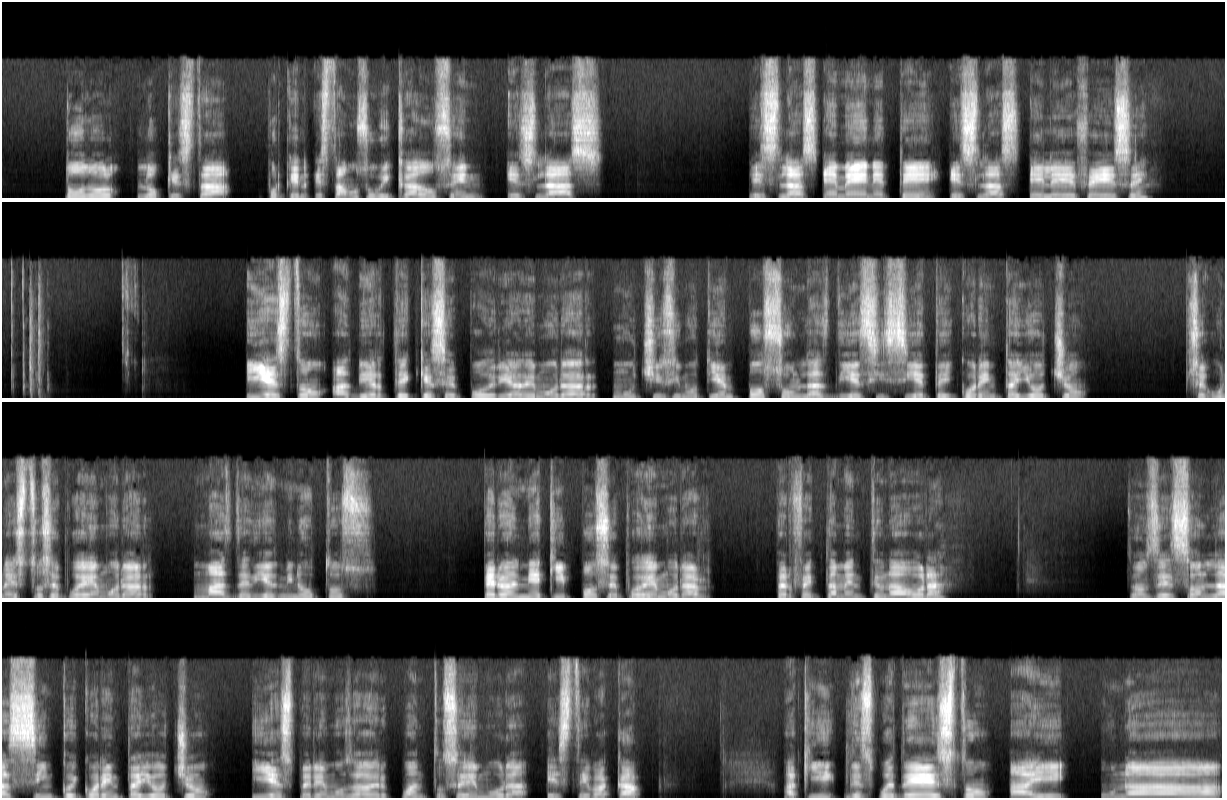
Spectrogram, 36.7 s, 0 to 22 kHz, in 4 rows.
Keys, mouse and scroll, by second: 9.2 Return, 34.1 scroll down 1, 35.7 scroll down 1.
